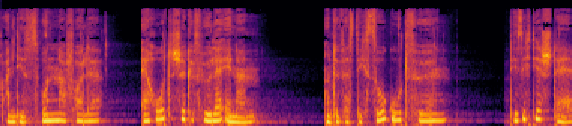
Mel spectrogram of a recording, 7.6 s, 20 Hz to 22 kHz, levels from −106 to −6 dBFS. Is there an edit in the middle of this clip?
yes; 1 cut; at 6.7 s

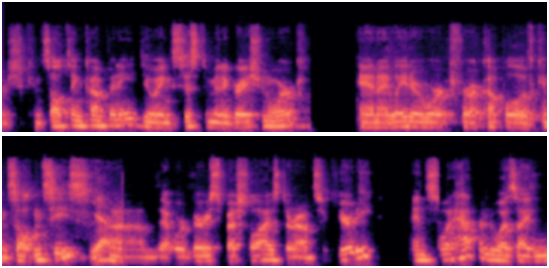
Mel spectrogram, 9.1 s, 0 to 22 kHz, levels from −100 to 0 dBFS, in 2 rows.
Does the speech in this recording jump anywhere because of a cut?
no; 0 cuts

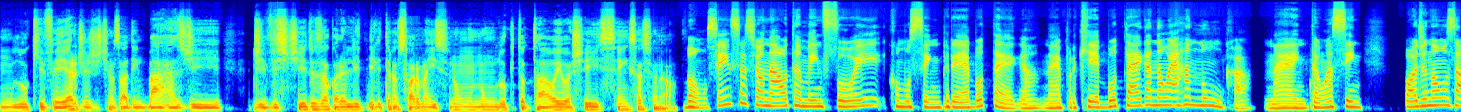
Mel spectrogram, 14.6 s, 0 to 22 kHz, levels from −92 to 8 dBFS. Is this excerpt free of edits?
yes; 0 cuts

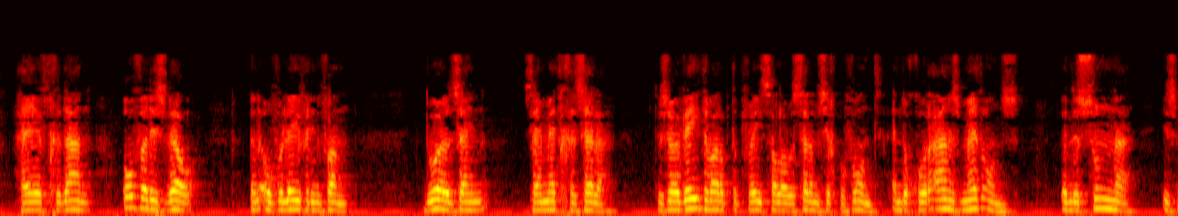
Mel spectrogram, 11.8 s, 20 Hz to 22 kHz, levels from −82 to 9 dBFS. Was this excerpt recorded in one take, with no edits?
no; 1 cut; at 5.1 s

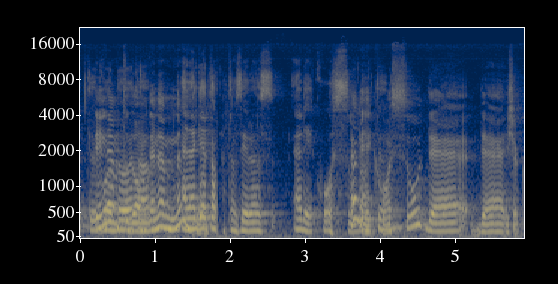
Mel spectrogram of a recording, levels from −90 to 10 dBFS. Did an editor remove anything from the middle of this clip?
yes; 1 cut; at 1.8 s

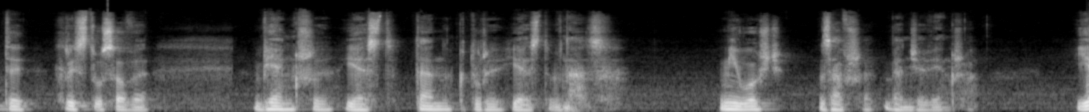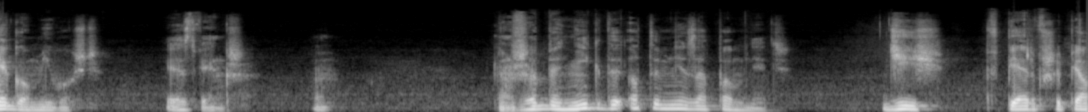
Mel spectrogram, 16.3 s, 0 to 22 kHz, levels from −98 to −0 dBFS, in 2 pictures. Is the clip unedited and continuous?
yes; 0 cuts

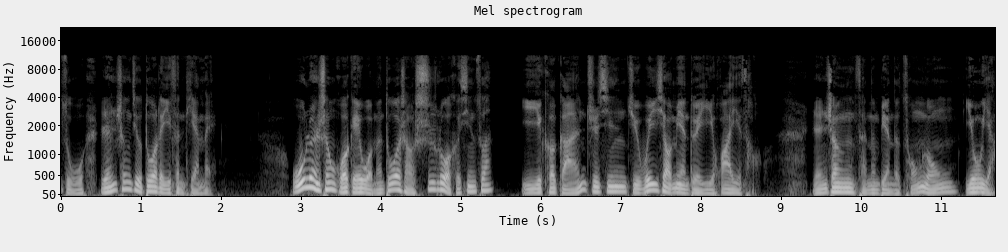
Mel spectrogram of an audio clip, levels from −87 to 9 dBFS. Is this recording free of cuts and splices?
yes; 0 cuts

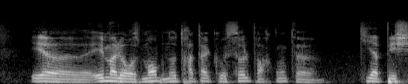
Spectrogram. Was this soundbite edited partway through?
yes; 1 cut; at 1.6 s

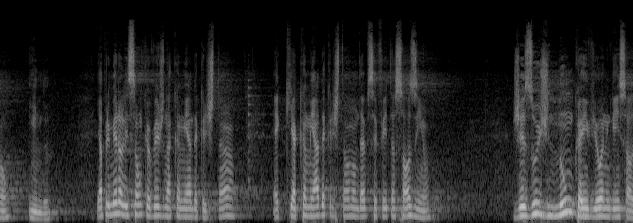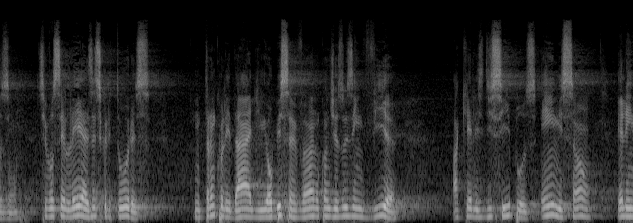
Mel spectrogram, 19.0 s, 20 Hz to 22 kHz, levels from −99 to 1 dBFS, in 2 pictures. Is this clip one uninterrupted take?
yes; 0 cuts

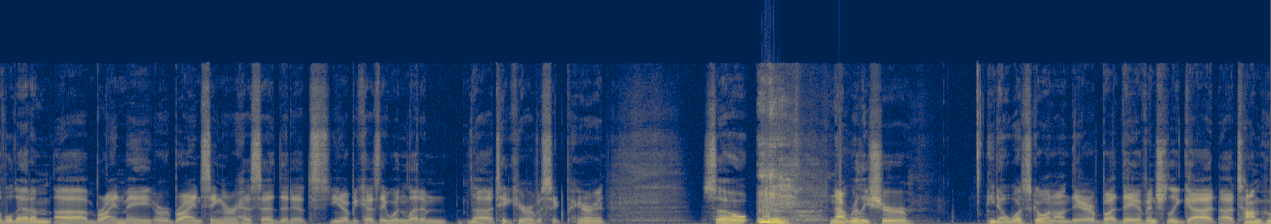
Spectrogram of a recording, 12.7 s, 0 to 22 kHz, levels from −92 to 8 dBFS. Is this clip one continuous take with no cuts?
yes; 0 cuts

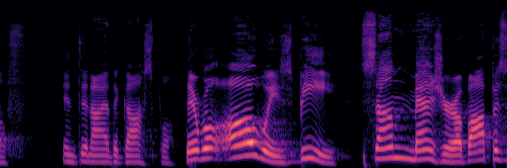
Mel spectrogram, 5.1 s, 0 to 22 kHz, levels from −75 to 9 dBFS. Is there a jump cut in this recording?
no; 0 cuts

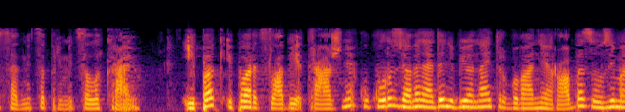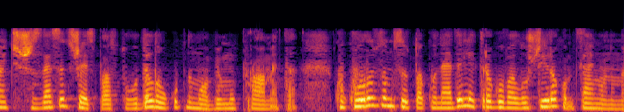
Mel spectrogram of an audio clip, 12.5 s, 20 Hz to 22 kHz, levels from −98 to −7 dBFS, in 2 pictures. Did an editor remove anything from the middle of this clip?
yes; 1 cut; at 9.6 s

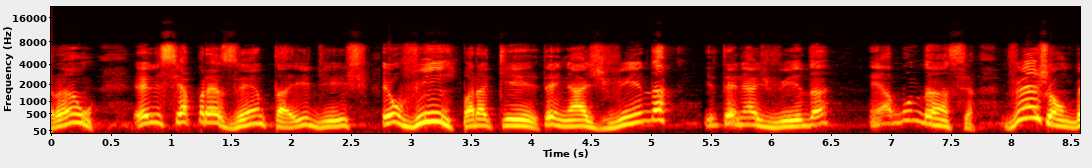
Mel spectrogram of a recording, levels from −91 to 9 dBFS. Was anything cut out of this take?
no; 0 cuts

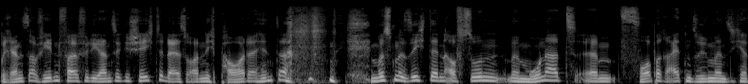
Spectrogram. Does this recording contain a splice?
no; 0 cuts

